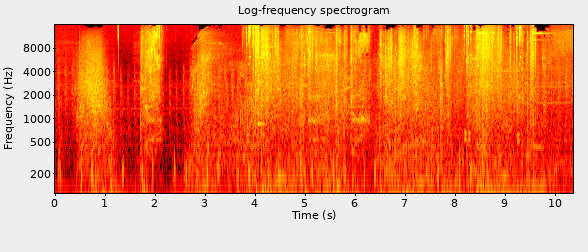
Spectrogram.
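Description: Heavy gunfire blasts repeatedly.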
